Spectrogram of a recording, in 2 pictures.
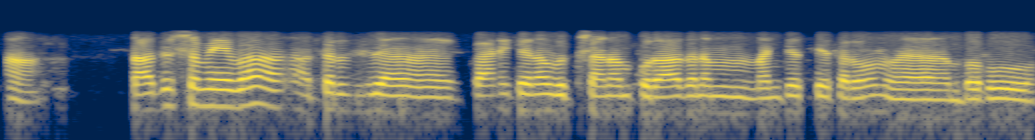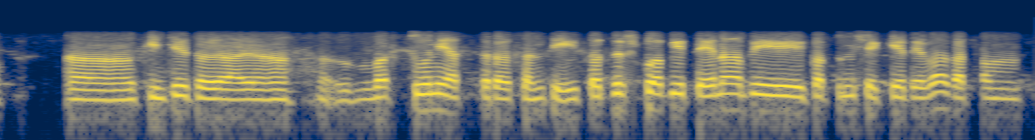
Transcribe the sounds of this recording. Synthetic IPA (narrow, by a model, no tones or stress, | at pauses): ɦaː | t̪aːd̪ɾiʂɐmeːʋɐt̪ɐɾ | kaːɳit͡ʃɐnɐʋikʂaːɳɐmpuɾaːd̪ɐnɐmːɐɲt͡ʃɐsjɐsɐɾʋɐmbɐɦu | kiɲt͡ʃit̪ɐ | ʋɐst̪uːniɐt̪ːɐɾɐsɐnt̪it̪ɐd̪ɾiʂʈuɐpit̪eːnɐːpikɐɾt̪umʃɐkeːt̪eːʋɐkɐt̪ʰɐm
